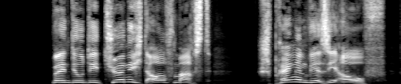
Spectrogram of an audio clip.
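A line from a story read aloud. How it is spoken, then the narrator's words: Called out. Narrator (German): rief Harry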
